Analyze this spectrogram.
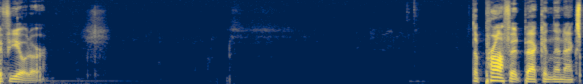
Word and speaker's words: Fyodor: Oh, it's probably like Theodore.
